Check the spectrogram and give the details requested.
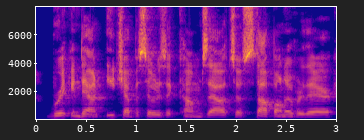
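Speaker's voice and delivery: ordinary talk, nothing marked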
